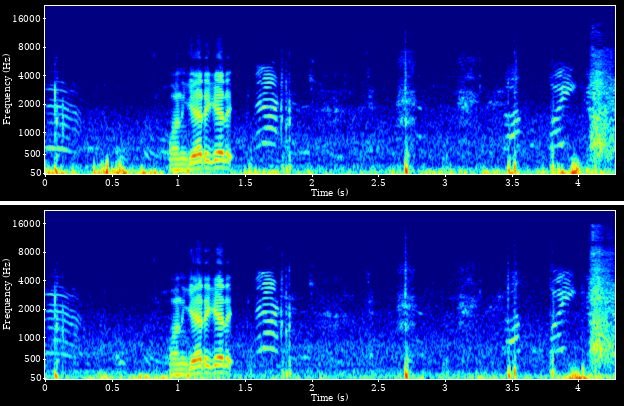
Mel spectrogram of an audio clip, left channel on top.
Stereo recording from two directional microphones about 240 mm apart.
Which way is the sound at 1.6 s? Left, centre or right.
Centre.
